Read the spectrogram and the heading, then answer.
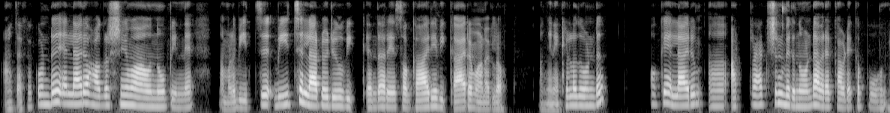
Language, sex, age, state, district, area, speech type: Malayalam, female, 30-45, Kerala, Kozhikode, urban, spontaneous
